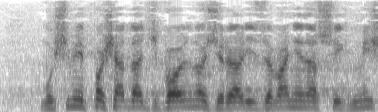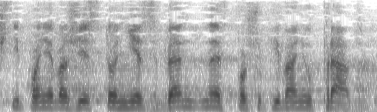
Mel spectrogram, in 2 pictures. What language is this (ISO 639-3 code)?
pol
